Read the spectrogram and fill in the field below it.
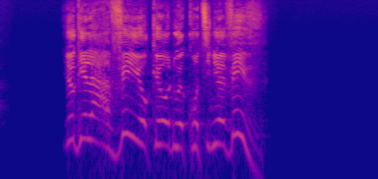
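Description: A man speaks with animation into a microphone, close up.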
